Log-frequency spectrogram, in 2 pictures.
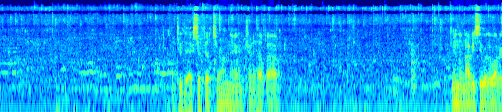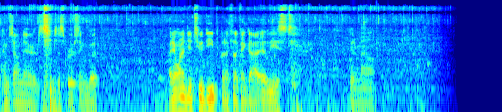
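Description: Water trickles steadily from an aquarium filter.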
